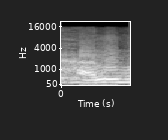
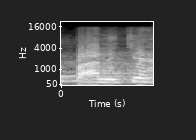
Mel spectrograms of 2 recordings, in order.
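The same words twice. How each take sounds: First: "হানি" with h replacing the initial p; Noakhali pronunciation. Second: Said in the usual way. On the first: Shown as a demonstration. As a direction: soften the p to h in "হানি", Noakhali style. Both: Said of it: "পানিকে হানি বলে".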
